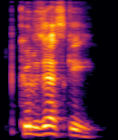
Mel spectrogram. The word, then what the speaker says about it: Kulusevski: Kulusevski.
